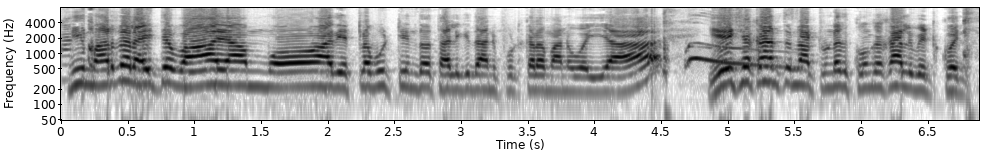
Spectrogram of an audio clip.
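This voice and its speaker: Man doing fretful village mother, Telangana Telugu accent, high voice, scolding, long-winded. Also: a little fast, a bit bright, slight background noise. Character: fretful village mother, middle-aged, talkative. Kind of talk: village comedy acting.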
